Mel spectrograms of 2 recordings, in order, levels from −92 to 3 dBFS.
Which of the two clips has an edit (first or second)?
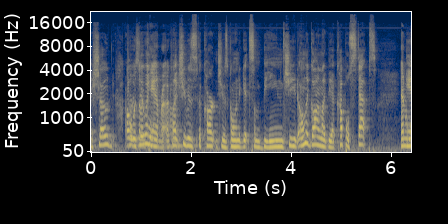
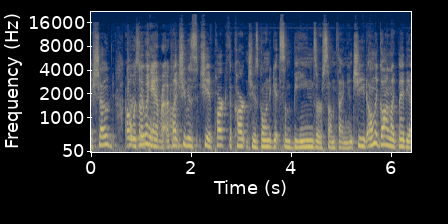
first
